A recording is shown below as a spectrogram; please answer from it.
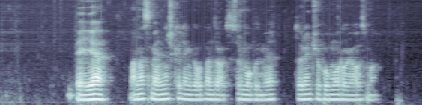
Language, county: Lithuanian, Marijampolė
